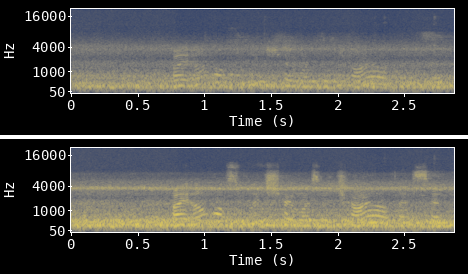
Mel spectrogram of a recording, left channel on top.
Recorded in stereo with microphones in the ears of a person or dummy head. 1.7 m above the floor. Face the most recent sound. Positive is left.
turn(degrees=-65)  # may be behind; listen again after turning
